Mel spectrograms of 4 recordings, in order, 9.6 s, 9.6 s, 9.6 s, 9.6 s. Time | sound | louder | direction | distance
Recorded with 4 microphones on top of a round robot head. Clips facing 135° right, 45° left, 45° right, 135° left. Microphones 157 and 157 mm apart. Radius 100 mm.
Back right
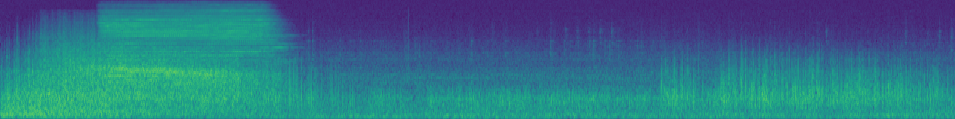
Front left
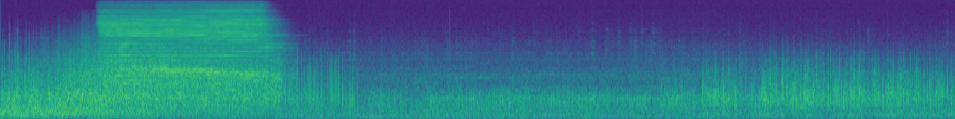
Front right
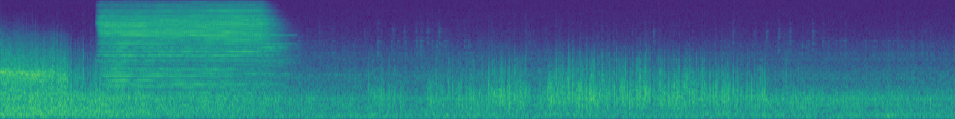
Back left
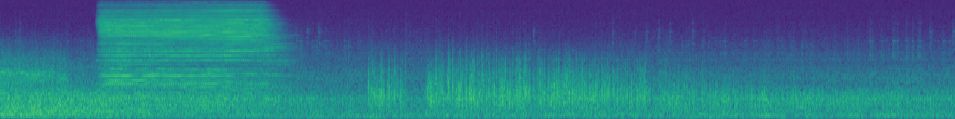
0.9 | sawing | even, even | 25° left | 6.5 m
